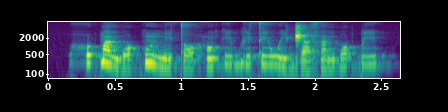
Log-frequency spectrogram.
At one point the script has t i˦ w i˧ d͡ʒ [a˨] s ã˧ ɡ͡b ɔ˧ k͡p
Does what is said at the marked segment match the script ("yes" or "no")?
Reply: yes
